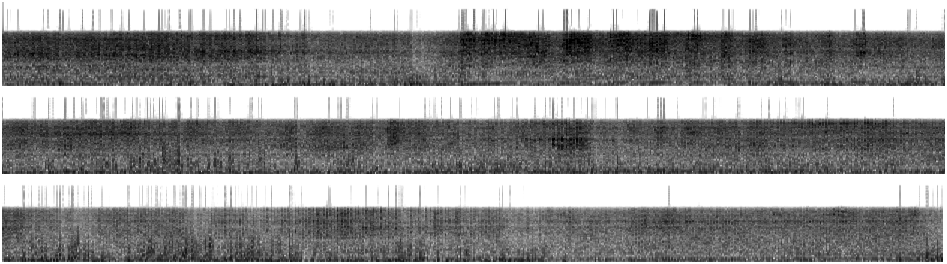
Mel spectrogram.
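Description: Diesel tractors, vintage and modern, driving past one after another with their engines running steadily, mixed with wind buffeting the microphone.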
